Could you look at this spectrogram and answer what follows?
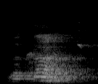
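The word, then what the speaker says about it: לכן: Lakan. Lakan, therefore. This is the actual root word, the actual, I don't know if it's F-O-R-E. It's pronounced lakan.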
